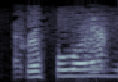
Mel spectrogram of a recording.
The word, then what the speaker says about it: Triphala: Could you spell that Triphala, you said? – Yeah, it's Triphala, T-R-I-P-H-A-L-A. T-R-I-P-H-A-L-A.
